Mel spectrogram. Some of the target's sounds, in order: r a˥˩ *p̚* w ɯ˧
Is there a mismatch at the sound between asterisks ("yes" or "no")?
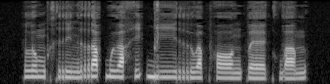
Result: no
